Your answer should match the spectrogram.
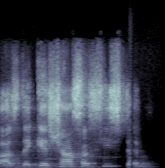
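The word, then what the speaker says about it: Gacaca: they call as the Geshasa system. Geshasa is spelled as Gecaca, where the community sat down, the community created elaborate intentional structures that got to adjudicate over criminal issues.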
